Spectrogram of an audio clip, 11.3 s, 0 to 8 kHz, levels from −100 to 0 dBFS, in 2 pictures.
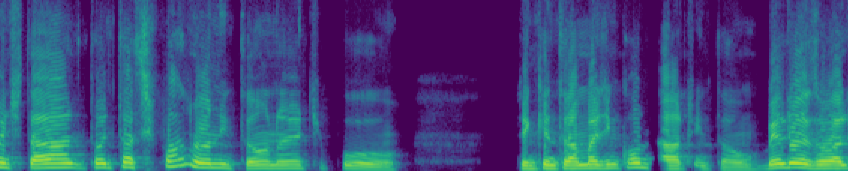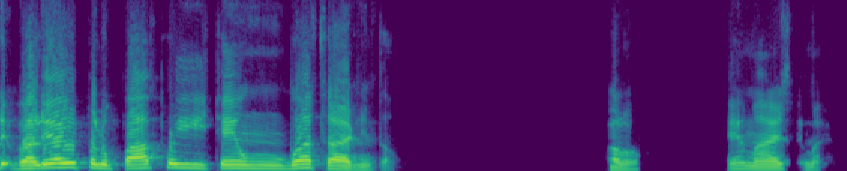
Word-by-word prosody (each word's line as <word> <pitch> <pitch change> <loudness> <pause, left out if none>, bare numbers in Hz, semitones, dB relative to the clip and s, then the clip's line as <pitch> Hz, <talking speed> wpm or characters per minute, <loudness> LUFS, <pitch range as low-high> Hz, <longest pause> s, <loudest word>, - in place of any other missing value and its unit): gente 200 - -2
tá 195 +2 +4
então 180 +2 -2
a - - +4
gente 190 - -12
tá 215 - +3
se - - -8
falando, 235 - +1
então, 160 -2 -1
né. 160 0 -2
Tipo, 140 -8 -5 0.8
tem 145 - -1
que 140 - -1
entrar 155 0 +3
mais 165 0 +2
em 170 - -1
contato, 160 -8 -2
então. 110 -4 -8
Beleza, 180 - +3
vale 165 +2 +4
valeu 160 +5 +4
aí 205 +1 +5
pelo 185 -4 0
papo, 175 +3 +1
e 170 -2 -3
tenha 165 +1 -1
um 155 -2 -3
boa 170 +5 +1
tarde, 135 -9 0
então. 100 - -15 1.4
Falou. 115 -1 -6 0.6
Até 130 +2 -9
mais, 125 -1 -3
até 130 - -20
mais. 125 - -14
160 Hz, 185 wpm, -22 LUFS, 140-180 Hz, 1.4 s, aí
